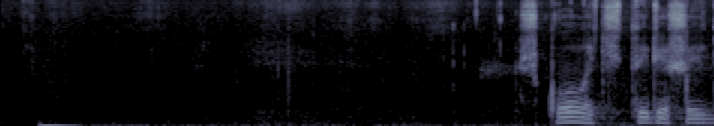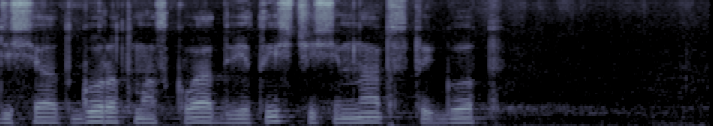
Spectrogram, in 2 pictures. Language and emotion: Russian, neutral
